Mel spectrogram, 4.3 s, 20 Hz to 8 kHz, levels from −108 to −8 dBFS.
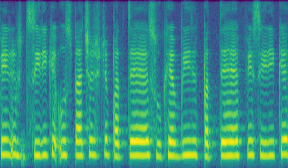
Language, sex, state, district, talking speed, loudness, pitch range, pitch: Hindi, female, Chhattisgarh, Sukma, 205 wpm, -16 LUFS, 245-255 Hz, 250 Hz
